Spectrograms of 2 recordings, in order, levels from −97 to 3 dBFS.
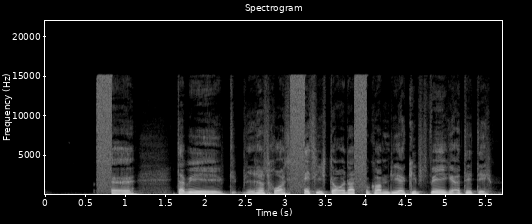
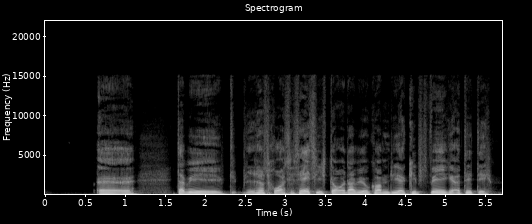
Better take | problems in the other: second | audio cutting out; filled with static; at 0.5 s, at 3 s and at 4 s

